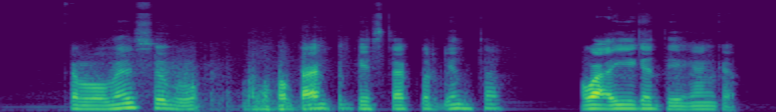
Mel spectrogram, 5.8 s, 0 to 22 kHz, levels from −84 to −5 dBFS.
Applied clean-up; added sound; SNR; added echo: neural mask model RNNoise.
